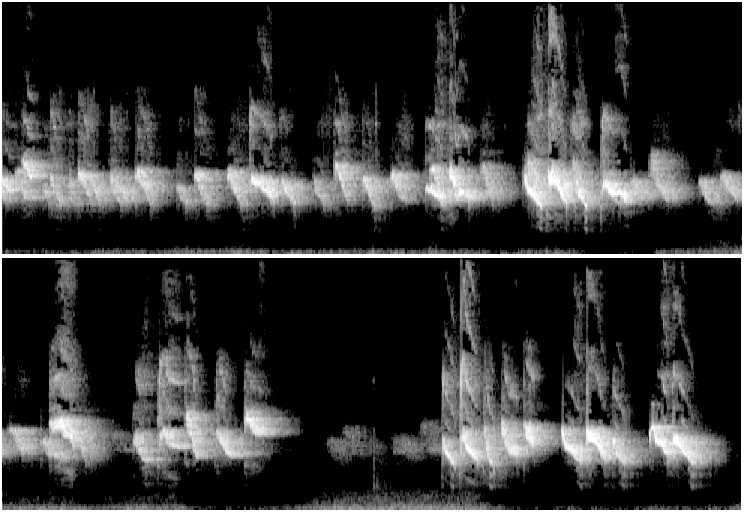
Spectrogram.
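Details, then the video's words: Oriental white-eye, a kept hobby bird in cold rainy weather, pouring out an extended high, jumbled twittering song of quick slurred notes, pausing once for about a second before continuing. "Mata Puteh Buka Sing Raja"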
